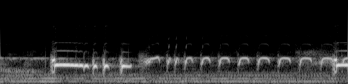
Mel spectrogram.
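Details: Majapahit perkutut zebra dove song used as a lure: a loud whistled note dissolving into quick stuttered coos, followed by a long even run of clipped repeated coos from another dove, then the whistle starting again.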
